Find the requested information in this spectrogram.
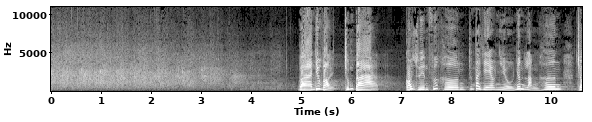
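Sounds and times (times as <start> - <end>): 
crowd of children applauding: 0.0 - 4.2
speech: 4.9 - 10.6.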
